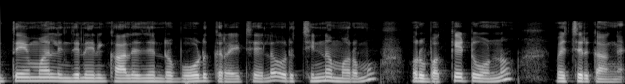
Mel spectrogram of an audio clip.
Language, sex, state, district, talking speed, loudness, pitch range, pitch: Tamil, male, Tamil Nadu, Namakkal, 115 wpm, -18 LUFS, 140-165 Hz, 145 Hz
